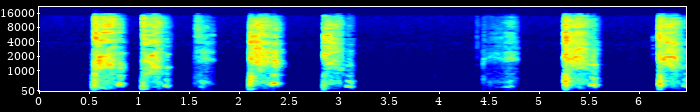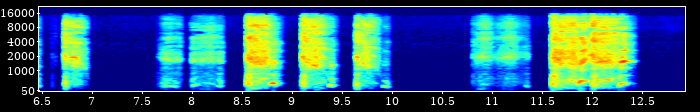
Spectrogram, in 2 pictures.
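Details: Repeated forceful coughing in irregular bursts, about sixteen coughs over thirteen seconds, ending in a longer harsh cough, with gagging mentioned; hard coughing.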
